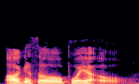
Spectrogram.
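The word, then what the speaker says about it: Agathopoieo (ἀγαθοποιέω): Agathopoieo. That's A-G-A-T-H-O-P-O-I-E, long O.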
